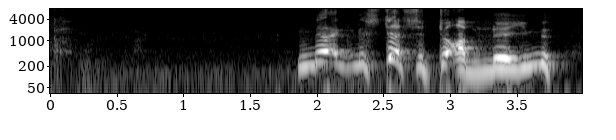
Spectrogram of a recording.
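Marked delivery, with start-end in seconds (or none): 1.8-3.8 put-on high, loud, slow, whiny voice like a sulky kid. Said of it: "critique everything that happens on screen".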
